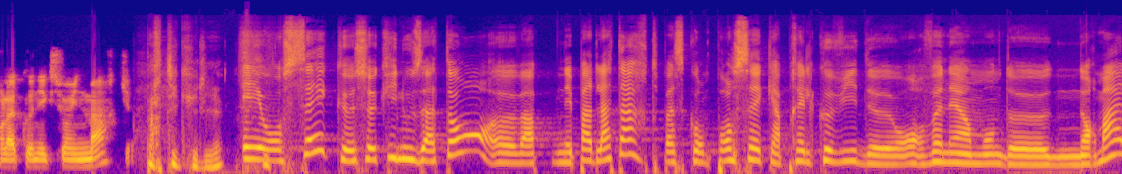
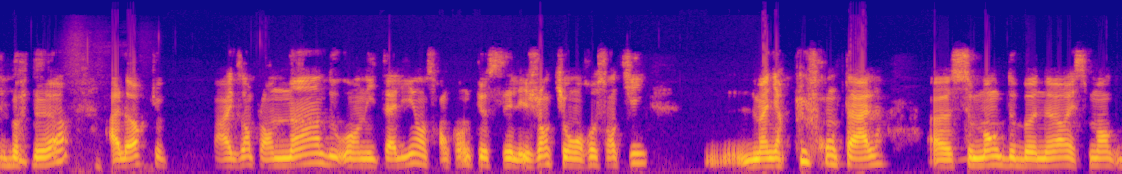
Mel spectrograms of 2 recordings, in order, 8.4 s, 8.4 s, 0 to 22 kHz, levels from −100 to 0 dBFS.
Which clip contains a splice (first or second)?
first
